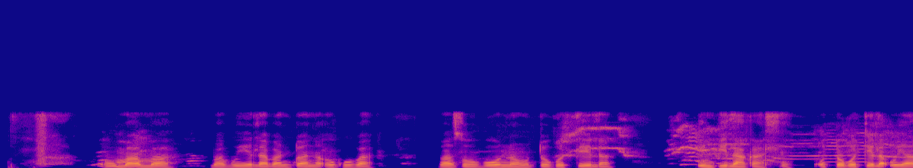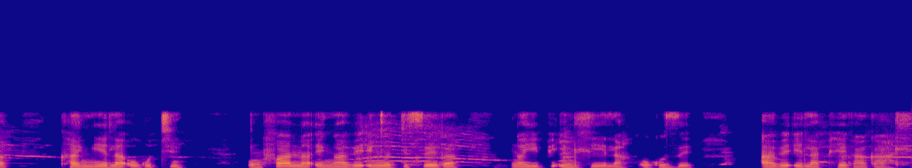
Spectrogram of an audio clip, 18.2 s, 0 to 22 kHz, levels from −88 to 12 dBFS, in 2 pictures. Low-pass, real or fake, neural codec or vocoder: 7.2 kHz; fake; autoencoder, 48 kHz, 128 numbers a frame, DAC-VAE, trained on Japanese speech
